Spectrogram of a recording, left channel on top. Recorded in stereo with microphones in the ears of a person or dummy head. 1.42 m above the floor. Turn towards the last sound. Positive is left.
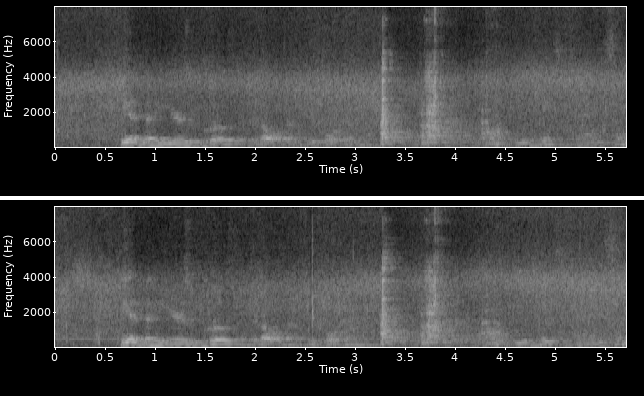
turn(degrees=0)  # may be behind; listen again after turning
